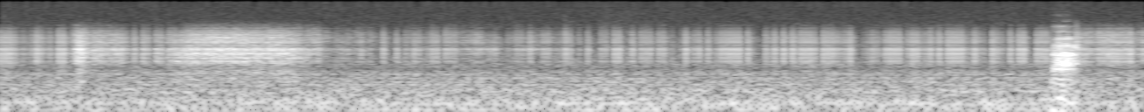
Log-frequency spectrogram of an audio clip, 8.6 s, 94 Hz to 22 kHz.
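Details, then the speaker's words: Sony TR-712 transistor radio on bench power supply, just after replacing all seven electrolytic capacitors: hiss and crackle with faint swelling snatches of signal, no clear station; receives poorly, owner suspects shop location or needs alignment. "well the good news is it radio's working it's just not receiving well again in my shop maybe that's the reason or um or it may need some alignment work done to it also"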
